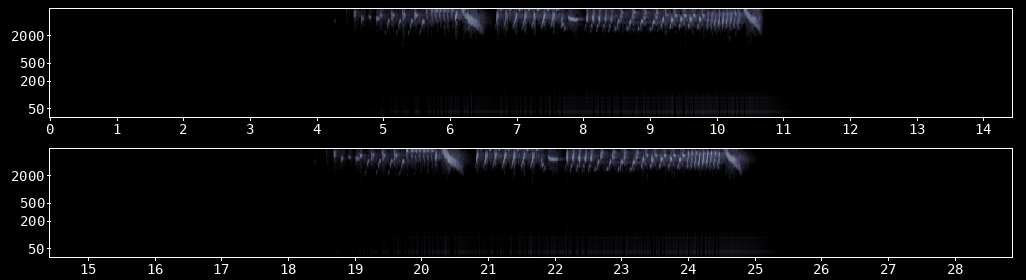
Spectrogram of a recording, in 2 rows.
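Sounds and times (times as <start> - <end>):
European goldfinch song: 4.2 - 10.7, 18.4 - 25.0.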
